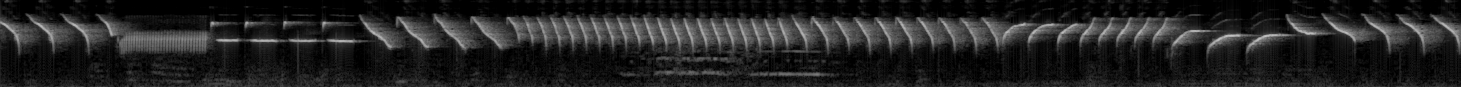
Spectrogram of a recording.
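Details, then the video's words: Canary long rolling song used as a master for young canaries: sharp downslurred notes, a buzzy trill with short whistles, then an extended rapid roll and final sweeps. "kenari gacor ngerol panjang cengkok mewah suara kesukaan dan gampang di tiru sama kenari muda"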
